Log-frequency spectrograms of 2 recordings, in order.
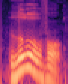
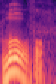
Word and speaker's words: Louisville: pistols in louisville louisville how do you say it when you're down there louisville louisville okay louisville vol like v-u-l-m louisville um more donnie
